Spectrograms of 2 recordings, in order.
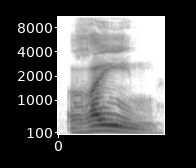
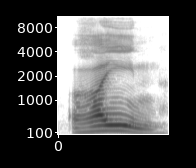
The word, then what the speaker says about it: غ: Ghain. Ghain. Ghain. Very good. Let's talk about Ghain. Ghain is another bold letter. Strong. The back of your tongue is going to rise. And it has no air.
